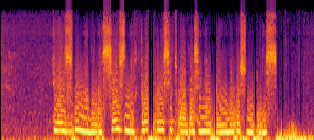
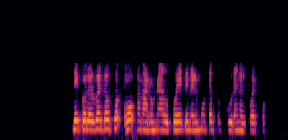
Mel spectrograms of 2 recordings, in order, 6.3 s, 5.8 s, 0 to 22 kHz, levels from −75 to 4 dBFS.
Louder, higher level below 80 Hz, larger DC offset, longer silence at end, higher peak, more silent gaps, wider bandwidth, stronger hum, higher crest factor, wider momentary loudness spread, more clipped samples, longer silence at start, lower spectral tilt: first, -6 LUFS vs -22 LUFS; first, -14 dBFS vs -70 dBFS; neither; second, 0 s vs 0.5 s; first, 0 dBFS vs -6 dBFS; neither; first, over 20 kHz vs 4.1 kHz; neither; second, 6 dB vs 18 dB; first, 19 LU vs 11 LU; first, 1% vs under 0.1%; second, 0.05 s vs 1.45 s; first, -4.5 dB/octave vs -3 dB/octave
